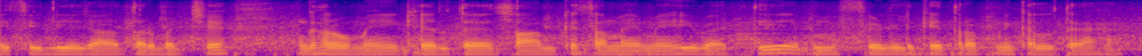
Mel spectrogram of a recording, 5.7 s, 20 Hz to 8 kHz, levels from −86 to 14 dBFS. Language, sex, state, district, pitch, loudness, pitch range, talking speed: Hindi, male, Uttar Pradesh, Lalitpur, 115 Hz, -18 LUFS, 110-120 Hz, 200 wpm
